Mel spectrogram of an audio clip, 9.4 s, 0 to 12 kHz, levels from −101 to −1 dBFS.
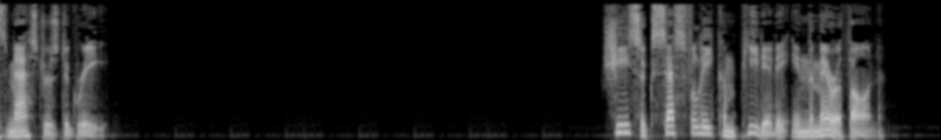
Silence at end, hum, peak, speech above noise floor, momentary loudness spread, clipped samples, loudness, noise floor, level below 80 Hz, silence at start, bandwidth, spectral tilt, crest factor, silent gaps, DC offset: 0.6 s; none; -8 dBFS; 59 dB; 9 LU; under 0.1%; -29 LUFS; -89 dBFS; -64 dBFS; 0 s; 11 kHz; -4 dB/octave; 26 dB; none; under 0.1%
